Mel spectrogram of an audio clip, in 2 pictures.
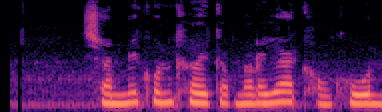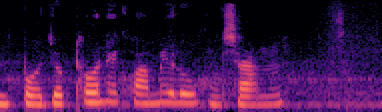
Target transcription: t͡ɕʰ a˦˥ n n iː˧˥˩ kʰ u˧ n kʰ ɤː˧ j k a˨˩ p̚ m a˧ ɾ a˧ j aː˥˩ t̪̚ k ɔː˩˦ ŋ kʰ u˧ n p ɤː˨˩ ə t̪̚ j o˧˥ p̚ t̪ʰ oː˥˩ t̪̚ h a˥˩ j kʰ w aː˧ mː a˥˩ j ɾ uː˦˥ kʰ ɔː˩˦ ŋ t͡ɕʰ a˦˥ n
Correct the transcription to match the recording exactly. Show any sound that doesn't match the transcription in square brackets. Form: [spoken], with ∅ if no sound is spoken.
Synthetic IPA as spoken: t͡ɕʰ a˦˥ n [m] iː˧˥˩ kʰ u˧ n kʰ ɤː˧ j k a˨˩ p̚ m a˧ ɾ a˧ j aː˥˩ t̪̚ [kʰ] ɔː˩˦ ŋ kʰ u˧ n p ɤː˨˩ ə t̪̚ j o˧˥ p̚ t̪ʰ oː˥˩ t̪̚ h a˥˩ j kʰ w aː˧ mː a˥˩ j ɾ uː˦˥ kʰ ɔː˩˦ ŋ t͡ɕʰ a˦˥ n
